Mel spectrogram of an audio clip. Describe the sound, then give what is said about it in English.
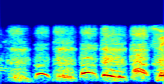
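A person fakes heavy breathing, panting in about six quick, loud, rhythmic gasps with voiced grunting edges, with no talking. “It's actually, well, that's not real breathing heavy.”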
